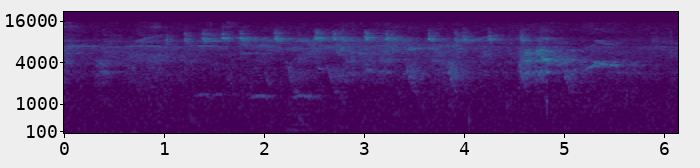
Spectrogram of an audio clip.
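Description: Birds calling over a steady background hiss: many short high chirps, a quick run of repeated notes, and a few falling whistles.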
